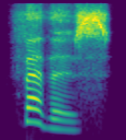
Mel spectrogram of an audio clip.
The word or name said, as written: feathers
